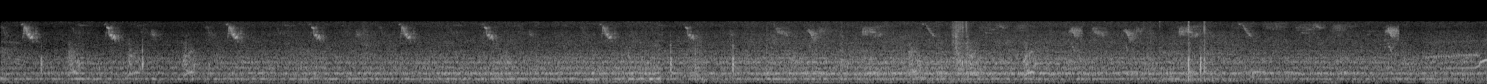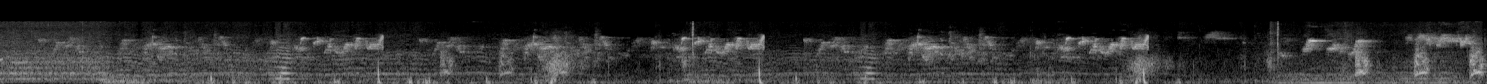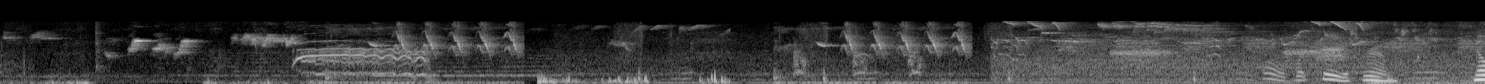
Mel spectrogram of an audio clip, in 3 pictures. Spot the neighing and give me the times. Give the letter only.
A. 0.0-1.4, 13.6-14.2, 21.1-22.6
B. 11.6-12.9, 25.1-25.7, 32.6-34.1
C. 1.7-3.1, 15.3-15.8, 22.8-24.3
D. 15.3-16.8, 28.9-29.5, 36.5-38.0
B.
